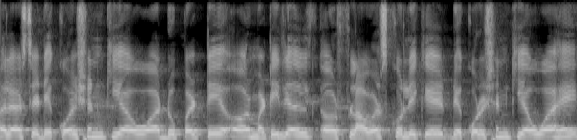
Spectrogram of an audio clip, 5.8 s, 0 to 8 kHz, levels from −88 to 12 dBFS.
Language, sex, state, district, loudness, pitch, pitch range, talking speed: Hindi, female, Punjab, Pathankot, -13 LUFS, 205 Hz, 195-215 Hz, 175 wpm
